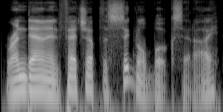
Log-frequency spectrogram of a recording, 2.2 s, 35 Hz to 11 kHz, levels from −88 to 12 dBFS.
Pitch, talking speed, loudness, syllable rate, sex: 95 Hz, 270 wpm, -21 LUFS, 5.2 syllables/s, male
